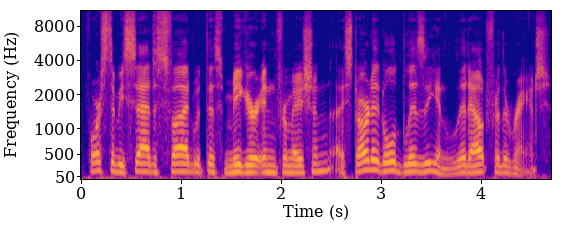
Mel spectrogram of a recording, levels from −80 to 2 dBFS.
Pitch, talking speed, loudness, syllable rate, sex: 145 Hz, 230 wpm, -17 LUFS, 5.9 syllables/s, male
